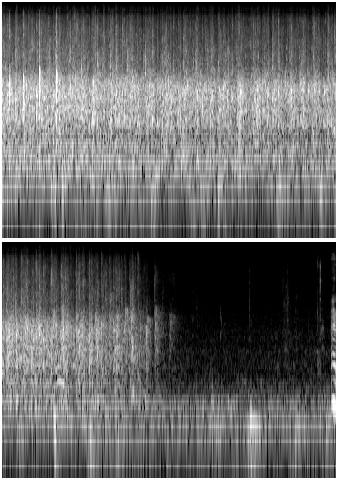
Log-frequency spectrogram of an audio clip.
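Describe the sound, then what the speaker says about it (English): An audience at an innovators award ceremony applauds loudly and steadily for about nine seconds, then the clapping thins out and fades into quieter room noise. "Deanna Shope Tinsley, let's give her a round of applause"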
